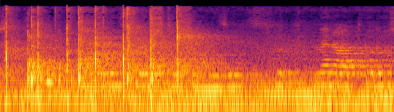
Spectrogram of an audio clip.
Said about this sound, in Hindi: वाह बहुत अच्छा ताली बजा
